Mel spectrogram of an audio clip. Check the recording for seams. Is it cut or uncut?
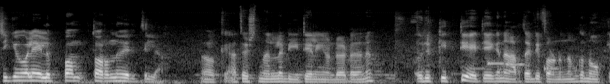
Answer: cut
